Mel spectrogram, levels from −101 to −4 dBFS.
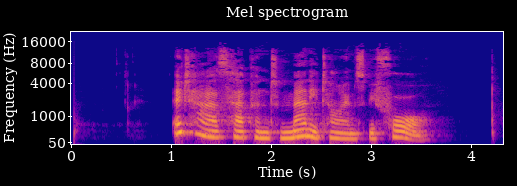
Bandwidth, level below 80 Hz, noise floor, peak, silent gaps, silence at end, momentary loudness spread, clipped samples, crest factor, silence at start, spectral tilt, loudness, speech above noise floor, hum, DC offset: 14 kHz; -70 dBFS; -80 dBFS; -10 dBFS; none; 0.75 s; 6 LU; under 0.1%; 20 dB; 1 s; -5 dB/octave; -29 LUFS; 51 dB; none; under 0.1%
